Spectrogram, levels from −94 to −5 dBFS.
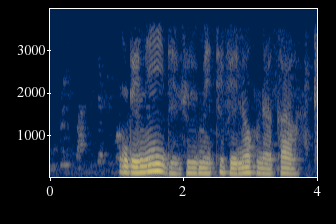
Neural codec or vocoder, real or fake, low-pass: none; real; 3.6 kHz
